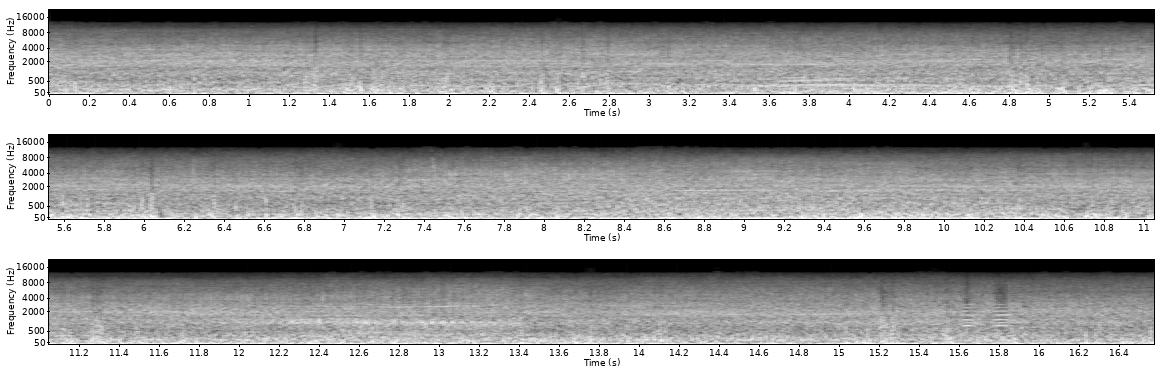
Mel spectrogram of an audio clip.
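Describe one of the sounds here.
Wind rushes loudly past a moving motorbike.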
